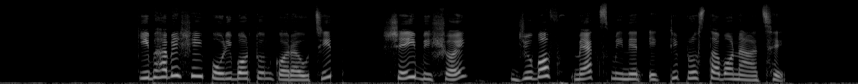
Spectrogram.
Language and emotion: Bengali, neutral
